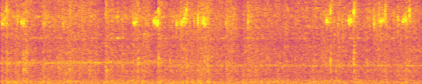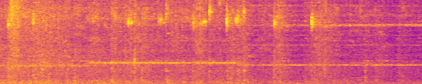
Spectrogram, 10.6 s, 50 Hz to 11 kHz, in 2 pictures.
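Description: New York subway train of R160-series cars running past on elevated steel track: a loud rumble with clicks of the wheels over rail joints and a thin steady high tone above it. The sound eases off over the last few seconds as the train draws away.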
